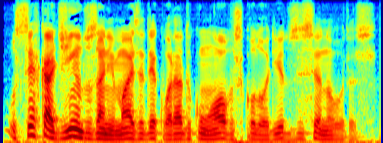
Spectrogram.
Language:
Portuguese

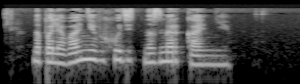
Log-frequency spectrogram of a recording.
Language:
Belarusian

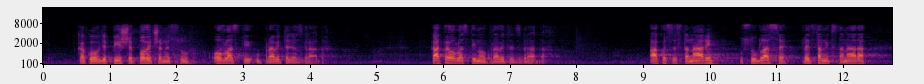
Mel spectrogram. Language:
Croatian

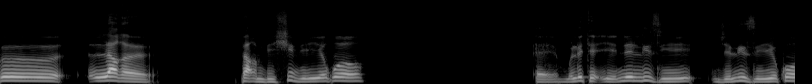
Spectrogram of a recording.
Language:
Ngas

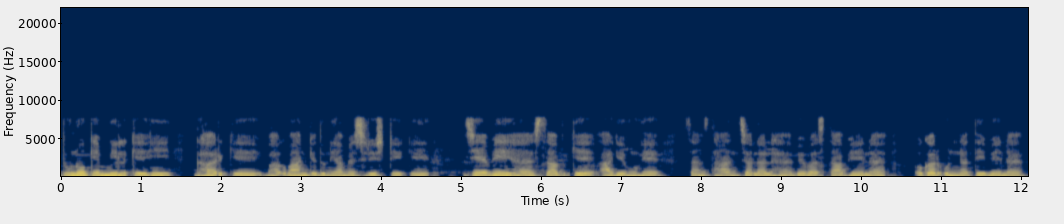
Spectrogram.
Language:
Maithili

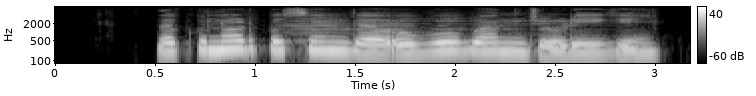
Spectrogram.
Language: Pashto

